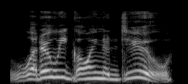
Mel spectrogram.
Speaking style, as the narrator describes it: Clay asked, whining

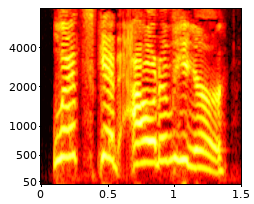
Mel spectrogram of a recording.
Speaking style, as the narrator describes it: I shouted

